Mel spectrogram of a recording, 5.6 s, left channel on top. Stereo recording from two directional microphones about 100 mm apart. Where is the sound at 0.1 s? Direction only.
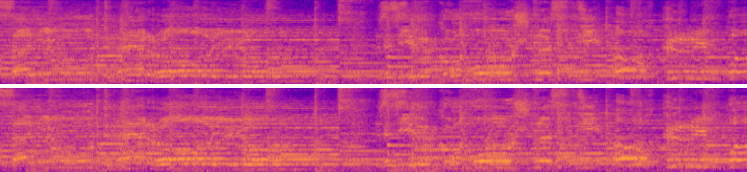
5° right (ahead or behind).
